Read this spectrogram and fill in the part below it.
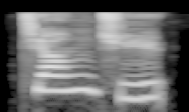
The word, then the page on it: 僵局: jiāng jú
